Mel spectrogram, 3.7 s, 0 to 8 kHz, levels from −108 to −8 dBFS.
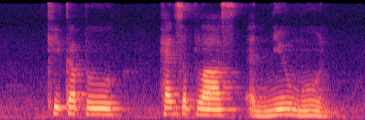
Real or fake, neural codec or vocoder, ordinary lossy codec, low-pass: real; none; none; 7.2 kHz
